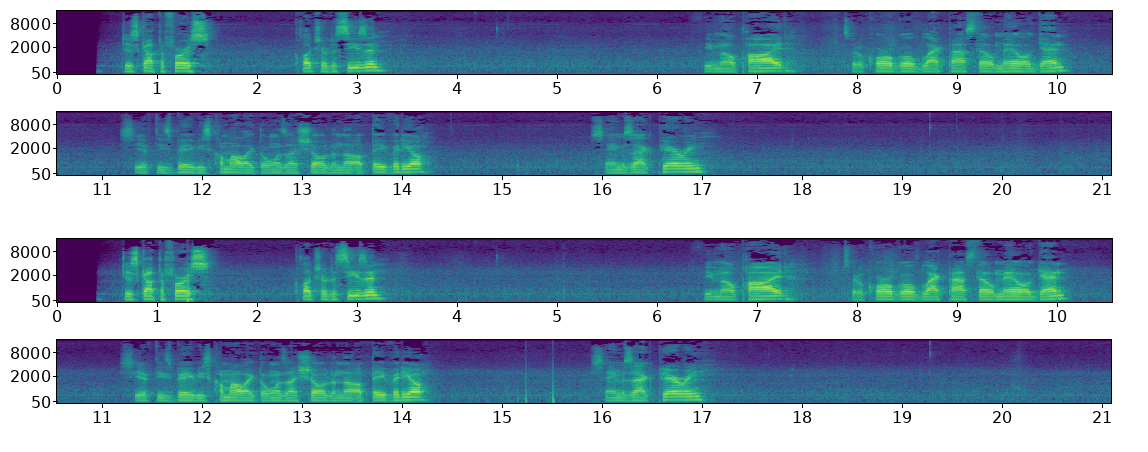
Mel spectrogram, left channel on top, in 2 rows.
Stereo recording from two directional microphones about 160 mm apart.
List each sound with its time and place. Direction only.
0.6 s speech: 5° right (ahead or behind)
6.4 s speech: 15° left (ahead or behind)
8.2 s speech: 20° right (ahead or behind)
8.5 s speech: 5° right (ahead or behind)
11.2 s speech: 10° right (ahead or behind)
15.9 s speech: 10° left (ahead or behind)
